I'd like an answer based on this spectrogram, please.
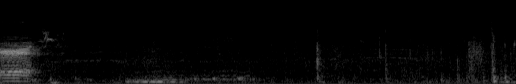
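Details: Ewes that have lambed, offered for sale at a market: one short harmonic bleat opens, then low murmuring and background clatter with faint scattered knocks.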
